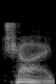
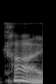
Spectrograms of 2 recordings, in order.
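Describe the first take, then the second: First: The word starts with a ch sound. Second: The word starts with a k sound. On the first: The speaker calls it wrong. "but that's not correct" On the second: The speaker calls it right. "It's not a ch sound, it's a k sound"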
